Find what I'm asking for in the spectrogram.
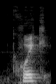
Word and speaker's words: QUIC: Um, and also, uh, I'd like to say that this is this is probably not hipster because QUIC is pronounceable and it uses vowels, although it's spelled like quick, as in fast, uh, but without the K.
